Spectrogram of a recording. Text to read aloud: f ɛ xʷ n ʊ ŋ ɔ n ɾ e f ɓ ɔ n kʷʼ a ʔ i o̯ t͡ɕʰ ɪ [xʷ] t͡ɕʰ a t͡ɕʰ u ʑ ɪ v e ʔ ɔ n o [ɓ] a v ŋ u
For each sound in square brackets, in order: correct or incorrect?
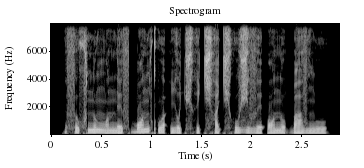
incorrect, correct

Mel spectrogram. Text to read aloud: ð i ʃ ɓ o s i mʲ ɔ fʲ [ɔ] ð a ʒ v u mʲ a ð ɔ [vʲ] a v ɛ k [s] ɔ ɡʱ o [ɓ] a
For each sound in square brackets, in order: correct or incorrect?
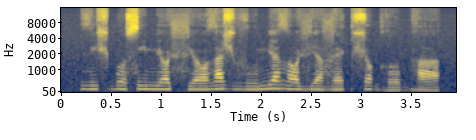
correct, correct, incorrect, incorrect

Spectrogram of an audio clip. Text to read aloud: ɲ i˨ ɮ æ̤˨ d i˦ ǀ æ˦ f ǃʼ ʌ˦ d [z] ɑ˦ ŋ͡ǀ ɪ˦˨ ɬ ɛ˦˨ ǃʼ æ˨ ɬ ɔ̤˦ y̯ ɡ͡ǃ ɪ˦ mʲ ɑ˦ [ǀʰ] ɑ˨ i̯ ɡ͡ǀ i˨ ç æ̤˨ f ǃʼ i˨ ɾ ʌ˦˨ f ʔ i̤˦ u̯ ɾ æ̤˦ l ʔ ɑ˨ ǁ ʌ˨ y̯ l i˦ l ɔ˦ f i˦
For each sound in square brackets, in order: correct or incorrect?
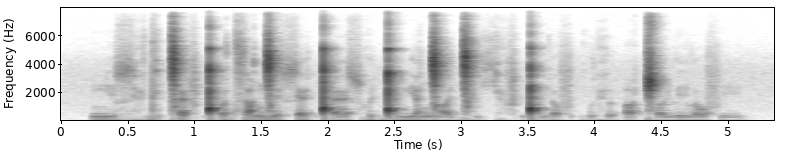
correct, incorrect

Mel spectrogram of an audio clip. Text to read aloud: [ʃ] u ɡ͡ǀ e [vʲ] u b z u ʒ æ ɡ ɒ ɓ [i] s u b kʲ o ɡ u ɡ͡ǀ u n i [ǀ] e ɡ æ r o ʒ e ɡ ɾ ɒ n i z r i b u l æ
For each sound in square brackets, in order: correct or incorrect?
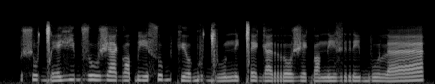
correct, correct, correct, correct

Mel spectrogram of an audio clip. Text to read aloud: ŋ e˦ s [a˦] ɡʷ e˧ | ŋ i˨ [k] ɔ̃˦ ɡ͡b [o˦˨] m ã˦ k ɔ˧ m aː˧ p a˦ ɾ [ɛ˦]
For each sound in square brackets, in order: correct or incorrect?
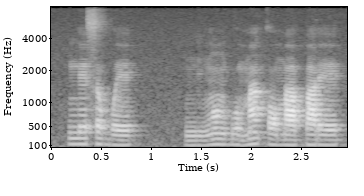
incorrect, incorrect, correct, incorrect

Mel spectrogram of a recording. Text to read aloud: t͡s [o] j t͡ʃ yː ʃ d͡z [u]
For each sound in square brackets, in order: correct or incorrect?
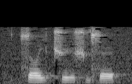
correct, incorrect

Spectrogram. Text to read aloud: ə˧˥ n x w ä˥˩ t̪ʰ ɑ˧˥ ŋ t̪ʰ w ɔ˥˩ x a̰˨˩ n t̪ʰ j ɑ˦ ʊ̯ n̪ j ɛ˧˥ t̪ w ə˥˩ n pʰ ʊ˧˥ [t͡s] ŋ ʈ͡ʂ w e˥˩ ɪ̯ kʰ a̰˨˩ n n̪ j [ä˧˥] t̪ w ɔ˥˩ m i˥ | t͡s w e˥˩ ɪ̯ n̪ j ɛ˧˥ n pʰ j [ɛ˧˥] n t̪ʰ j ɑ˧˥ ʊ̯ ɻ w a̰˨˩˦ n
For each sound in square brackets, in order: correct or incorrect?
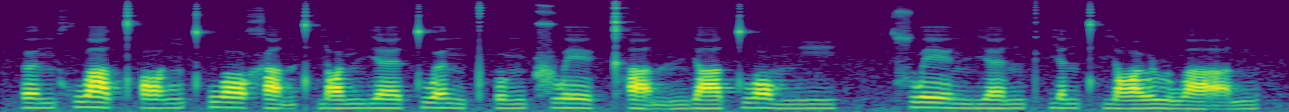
incorrect, correct, incorrect

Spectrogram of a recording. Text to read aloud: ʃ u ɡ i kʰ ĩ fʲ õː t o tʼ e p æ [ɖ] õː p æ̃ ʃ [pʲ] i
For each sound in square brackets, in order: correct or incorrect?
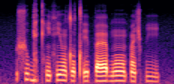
incorrect, incorrect

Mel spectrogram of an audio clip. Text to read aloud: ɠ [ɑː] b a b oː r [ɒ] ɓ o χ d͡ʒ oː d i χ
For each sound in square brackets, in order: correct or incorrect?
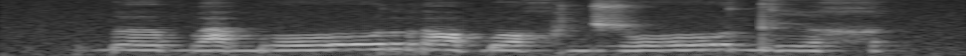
incorrect, correct

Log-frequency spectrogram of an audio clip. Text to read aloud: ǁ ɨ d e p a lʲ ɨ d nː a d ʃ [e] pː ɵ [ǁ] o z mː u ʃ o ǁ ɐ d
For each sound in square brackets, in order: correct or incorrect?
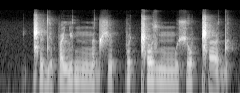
correct, correct

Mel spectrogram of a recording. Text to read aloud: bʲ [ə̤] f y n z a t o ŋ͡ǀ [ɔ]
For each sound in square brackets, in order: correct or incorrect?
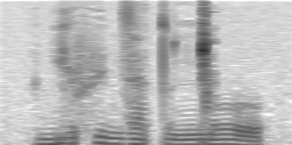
incorrect, incorrect

